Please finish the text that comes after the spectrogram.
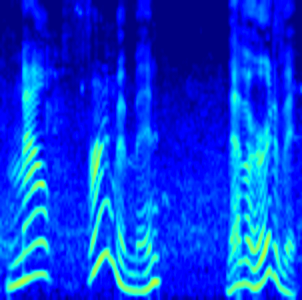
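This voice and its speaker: A bright, bubbly young game heroine who is always hungry. Her voice is high and sparkling, swooping up and down. She talks slowly and playfully, with a boastful streak. Soft game music plays behind. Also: sing-song, a little hiss or hum. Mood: curious. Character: cheerful food-loving young woman companion. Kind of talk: video game cutscene voice acting. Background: faint game music.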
